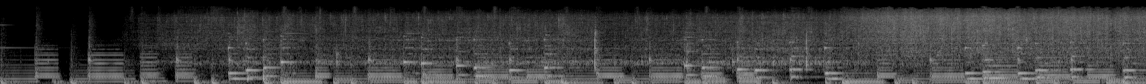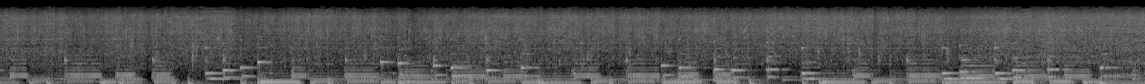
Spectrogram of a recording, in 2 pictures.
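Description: Chicken thigh pieces frying in an oiled frying pan: a steady sizzle that builds over the first seconds and gets markedly louder about eight seconds in. Background music plays throughout.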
